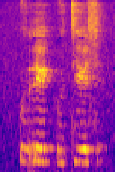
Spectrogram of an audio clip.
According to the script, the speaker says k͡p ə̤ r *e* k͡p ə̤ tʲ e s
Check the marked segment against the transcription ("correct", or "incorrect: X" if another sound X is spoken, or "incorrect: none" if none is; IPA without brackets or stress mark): correct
